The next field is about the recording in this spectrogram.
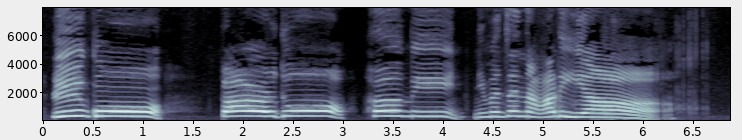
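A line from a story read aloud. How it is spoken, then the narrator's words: Sudden shout. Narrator (Chinese): 一声叫喊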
